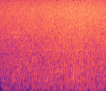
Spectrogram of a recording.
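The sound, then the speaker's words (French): Water from the Trevi Fountain in Rome splashes and rushes as a steady, dense wash of noise, with no clear separate events during about a second. “C'est le bruit de l'eau qui vous guide quand tout à coup, elle surgit au bout d'une ruelle.”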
